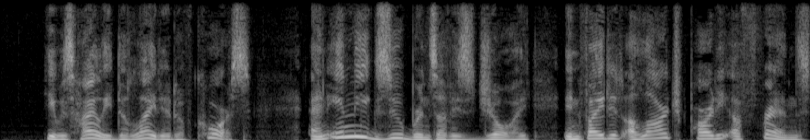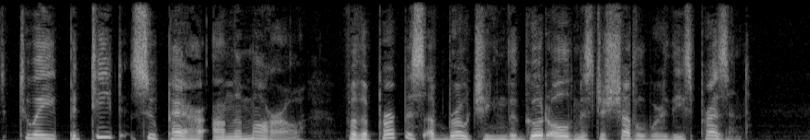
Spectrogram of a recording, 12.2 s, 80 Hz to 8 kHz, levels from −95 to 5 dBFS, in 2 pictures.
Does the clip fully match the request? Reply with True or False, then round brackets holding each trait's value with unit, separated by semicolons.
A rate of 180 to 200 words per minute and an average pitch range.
False (185 wpm; 8.1 semitones)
